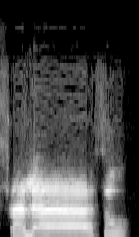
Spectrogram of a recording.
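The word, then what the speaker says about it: ثلاثة: So this, how you pronounce that is if you say thick and thin, that first sound that you make, sound, is how you should pronounce this. So, thalathu.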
